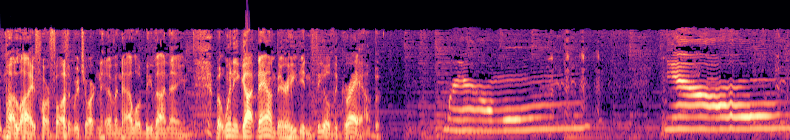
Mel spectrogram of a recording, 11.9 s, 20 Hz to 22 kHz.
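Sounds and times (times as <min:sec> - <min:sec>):
speech: 0:00.0 - 0:05.8
person's voice imitating cat meows: 0:06.6 - 0:08.9, 0:10.0 - 0:11.8
laughter: 0:08.2 - 0:09.2.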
